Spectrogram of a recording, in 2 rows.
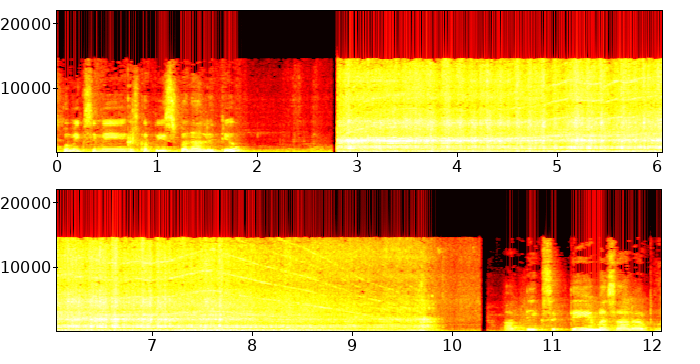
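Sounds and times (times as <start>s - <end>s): mixer grinder blending: 2.8s - 10.0s.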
